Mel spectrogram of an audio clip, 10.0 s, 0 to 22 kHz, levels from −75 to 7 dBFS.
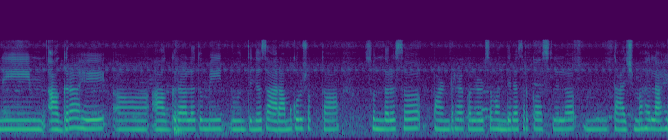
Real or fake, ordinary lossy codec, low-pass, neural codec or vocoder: real; none; none; none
